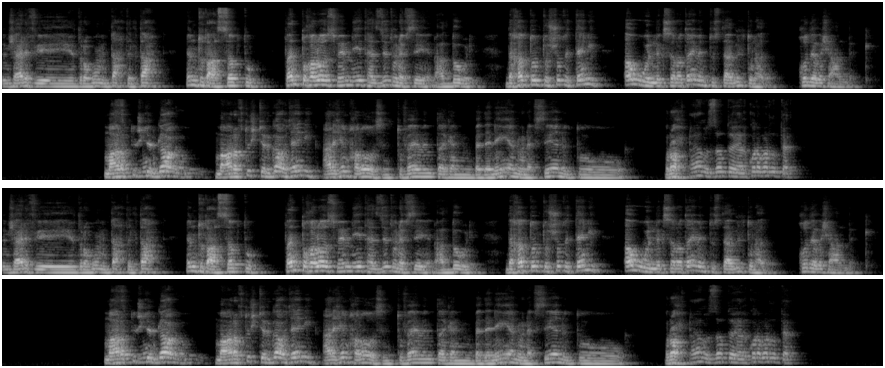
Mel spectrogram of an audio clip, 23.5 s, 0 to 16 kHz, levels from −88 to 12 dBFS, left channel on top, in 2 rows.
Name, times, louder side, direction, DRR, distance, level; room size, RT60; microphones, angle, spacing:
voice 1, 0.0-2.1 2.5-3.4 3.8-6.3 6.7-8.0 8.3-10.3 10.6-11.4 13.1-14.1 14.6-20.0 20.6-20.9, equal, 5° left, 0.4 m, -23 dB
voice 2, 13.1-14.3 20.9-22.3, equal, 85° left, 0.9 m, -31 dB
4.4 x 2.3 x 4.4 m
head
